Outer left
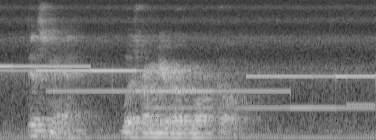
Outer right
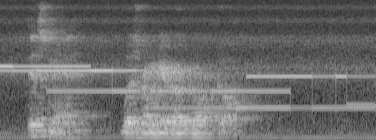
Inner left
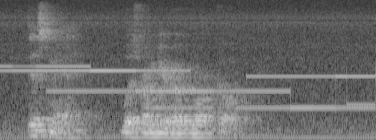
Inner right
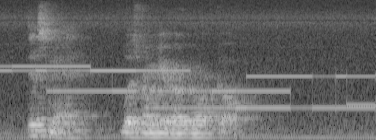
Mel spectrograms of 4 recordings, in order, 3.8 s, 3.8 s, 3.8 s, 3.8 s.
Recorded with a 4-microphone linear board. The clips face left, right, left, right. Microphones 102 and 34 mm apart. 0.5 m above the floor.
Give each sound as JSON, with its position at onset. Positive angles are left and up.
{"t": 0.3, "sound": "a man speaking", "side_deg": 0, "distance_m": 0.9}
